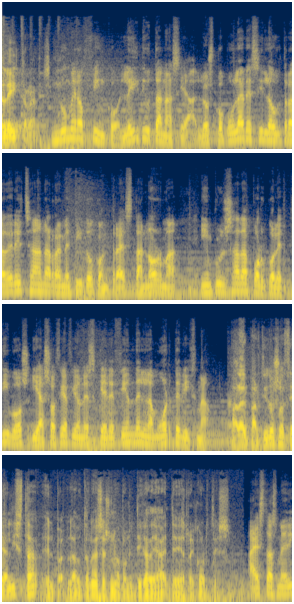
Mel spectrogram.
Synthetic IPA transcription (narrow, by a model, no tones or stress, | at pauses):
lejt̪ɾa̰nsnũme̞ɾo̞θiŋko̞le̞jðeut̪anasja̰lo̞spo̞pulaɾe̞silault̪ɾað̞e̞ɾe̞t͡ʃaanare̞me̞t̪iðo̞ko̞nt̪ɾae̞st̪ano̞ɾma | impulsað̞apo̞ɾko̞le̞k̚t̪iβ̞o̞siaso̞θjaθjo̞ne̞ske̞ðe̞fje̞nd̪e̞nlamwe̞ɾt̪e̞ðiɣna̰ | paɾae̞lpaɾt̪iðoso̞θjalist̪aḛla̰wt̪anasjaes̬unapo̞lit̪ikad̪erḛko̞ɾt̪es | a̰e̞st̪azme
